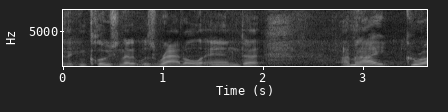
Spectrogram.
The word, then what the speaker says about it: Riddall: on the CBC that they were suggesting that it should be Rattle as opposed to Riddall, and apparently they spoke to people.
